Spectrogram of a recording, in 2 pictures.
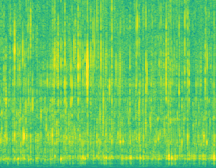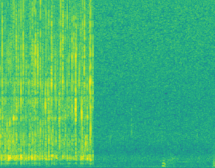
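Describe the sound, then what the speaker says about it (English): Hot coffee poured into a cup outdoors in the woods, a steady close trickle of liquid lasting a few seconds before stopping abruptly, followed by quiet with a faint clink. "pour yourself a nice cup of coffee"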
